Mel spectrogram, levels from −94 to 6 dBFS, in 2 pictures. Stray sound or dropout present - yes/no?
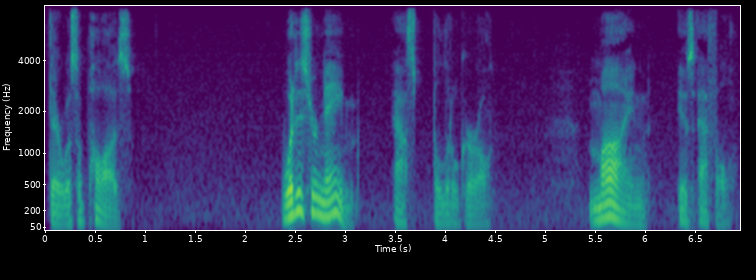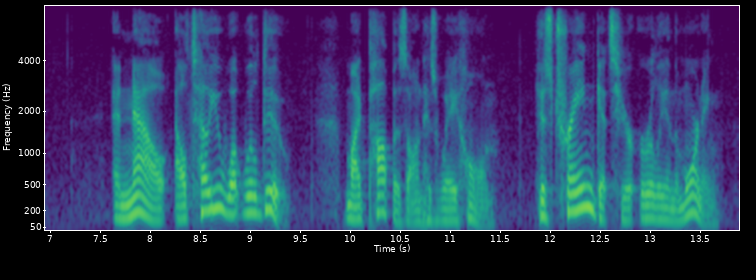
no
